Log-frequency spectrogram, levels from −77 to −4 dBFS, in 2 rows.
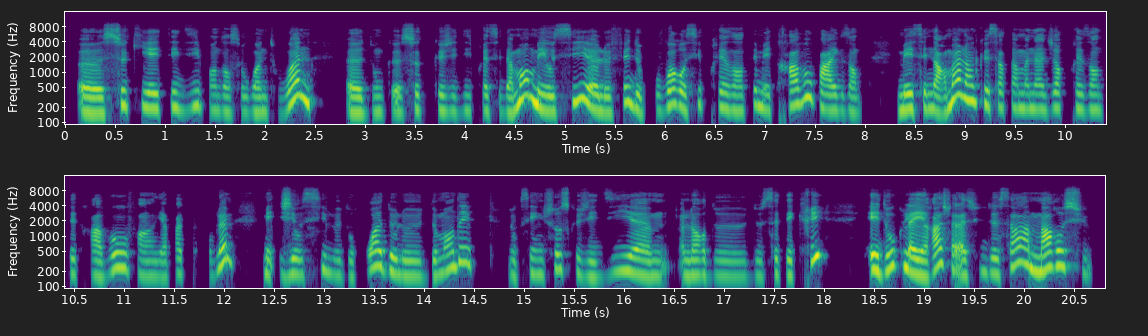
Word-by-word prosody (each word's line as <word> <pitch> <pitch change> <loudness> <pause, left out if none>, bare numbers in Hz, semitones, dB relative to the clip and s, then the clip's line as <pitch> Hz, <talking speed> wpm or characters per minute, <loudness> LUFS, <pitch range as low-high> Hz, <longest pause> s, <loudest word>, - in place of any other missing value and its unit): heu, 155 -1 +5
ce 220 +9 -1
qui 210 -2 -2
a 190 - +6
été 190 +2 -1
dit 195 +4 -5
pendant 175 -4 -6
ce 165 +1 -10
one 160 -1 -3
to 150 - -20
one, 295 -3 +6 0.4
heu, 155 -1 +4
donc, 160 +1 -10
heu, - - -1
ce 180 +3 -4
que 175 0 -6
j'ai 165 - -8
dit 170 +1 -11
précédemment. 170 - +1
Mais 225 - +6
aussi, 210 - +2
heu, 180 - +6
le 160 -1 0
fait 250 +12 -2
de 190 - +1
pouvoir 190 +7 0
aussi 210 +4 -1
présenter 180 -2 -3
mes 190 -4 -1
travaux, 230 - +2
par 185 -6 +4
exemple. 170 -2 -4 0.3
Mais 180 +2 +4
c'est 195 +2 -5
normal, 205 - +4
hein, 275 -2 +6
que 250 -3 -2
certains 195 -2 -4
managers 185 0 -2
présentent 180 -2 -5
des 175 - -5
travaux 170 +9 0
enfin 175 -8 -5
il - - -8
y 155 - -5
a 155 - -6
pas 175 +3 -6
de - - -38 0.2
problème. 285 - +2 0.3
Mais 170 - -3
j'ai 170 +1 0
aussi 170 +5 -5
le 170 -4 -9
droit 165 +11 0
de 205 -5 +1
le 160 -2 -2
demander. 230 - -1 0.3
Donc 160 -3 -9
c'est 180 - -8
une 170 - -6
chose 220 +4 -3
que 190 -5 -9
j'ai 155 -2 -5
dit, 195 +6 -3
hem, 160 -3 +1
lors 165 +1 -1
de 155 -1 -9
de 160 - -10
cet 175 +3 -9
écrit 320 - +3 0.5
et 215 -1 +9
donc 240 +6 +1
la 195 -6 +8
RH 270 - +3
à - - +3
la 165 - +3
suite 195 +4 -10
de 180 -1 -1
ça 270 - +2
m'a 215 +2 +7
reçue. 255 -6 +1
180 Hz, 235 wpm, -20 LUFS, 165-215 Hz, 0.5 s, et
